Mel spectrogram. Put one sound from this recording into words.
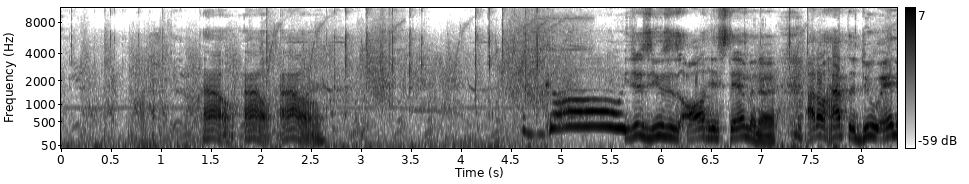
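Energy blasts whoosh and crackle in a video game.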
